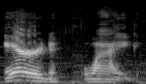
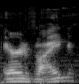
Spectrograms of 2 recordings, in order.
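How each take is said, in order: First: The second word begins with a W sound. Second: The second word begins with a V sound.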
